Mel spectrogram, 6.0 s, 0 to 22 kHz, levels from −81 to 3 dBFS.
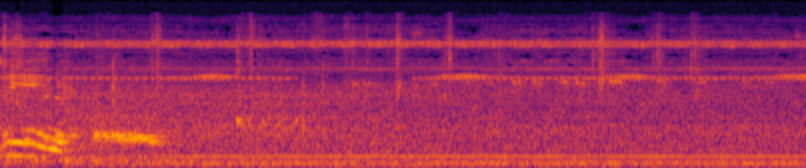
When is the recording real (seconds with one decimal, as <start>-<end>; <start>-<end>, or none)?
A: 0.0-6.1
